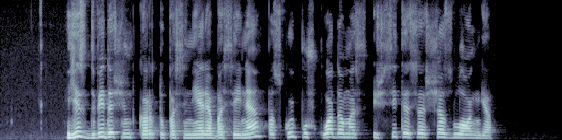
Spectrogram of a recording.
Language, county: Lithuanian, Klaipėda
